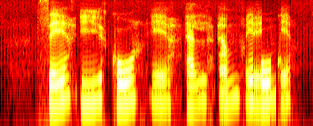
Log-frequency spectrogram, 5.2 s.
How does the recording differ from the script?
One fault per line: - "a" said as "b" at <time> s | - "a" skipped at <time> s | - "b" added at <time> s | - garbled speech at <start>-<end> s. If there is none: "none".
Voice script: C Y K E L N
- garbled speech at 4.1-4.9 s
